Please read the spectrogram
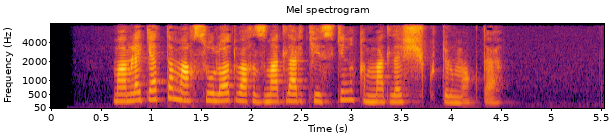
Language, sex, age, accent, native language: Uzbek, female, 18-24, Namangan, Uzbek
